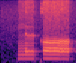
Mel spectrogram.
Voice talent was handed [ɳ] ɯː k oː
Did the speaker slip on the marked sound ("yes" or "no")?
yes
